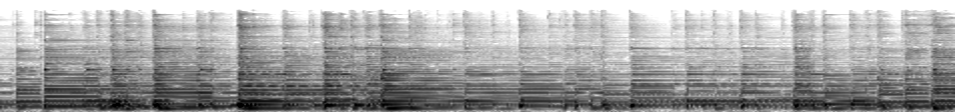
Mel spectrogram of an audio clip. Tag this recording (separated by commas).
Music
